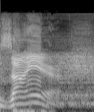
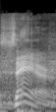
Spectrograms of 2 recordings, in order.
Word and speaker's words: Zaire: Hello everyone, Howard Cosell coming to you live from Zaire. Some would pronounce it Zaire. They're wrong.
